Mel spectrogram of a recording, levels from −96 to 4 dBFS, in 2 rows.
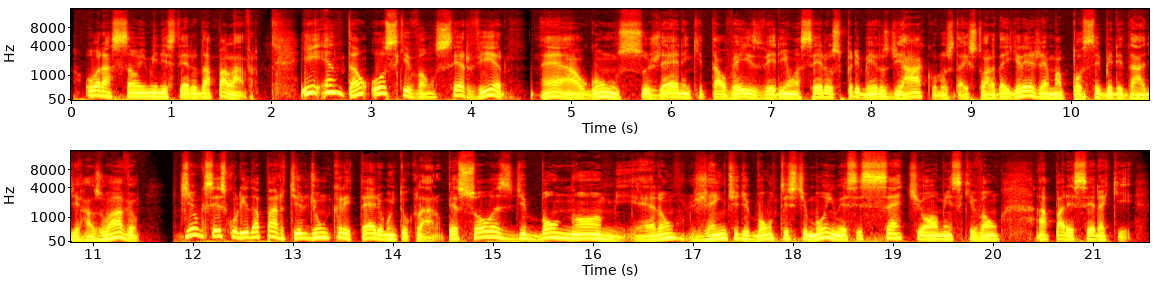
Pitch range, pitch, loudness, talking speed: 100-135 Hz, 110 Hz, -16 LUFS, 160 wpm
